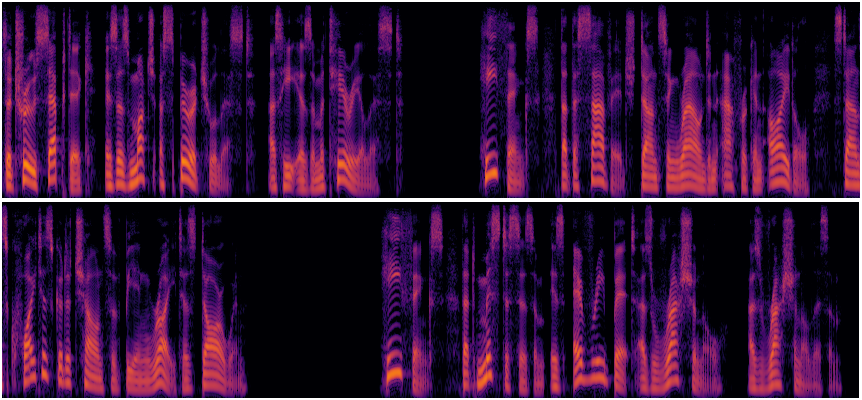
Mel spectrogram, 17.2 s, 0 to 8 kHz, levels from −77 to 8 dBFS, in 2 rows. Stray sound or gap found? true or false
false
